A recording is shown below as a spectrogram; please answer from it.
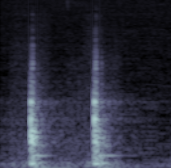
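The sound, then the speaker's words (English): Two sharp knocks on a door, evenly spaced and fairly soft, against an otherwise quiet background. “And then there was another knock at the door.”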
